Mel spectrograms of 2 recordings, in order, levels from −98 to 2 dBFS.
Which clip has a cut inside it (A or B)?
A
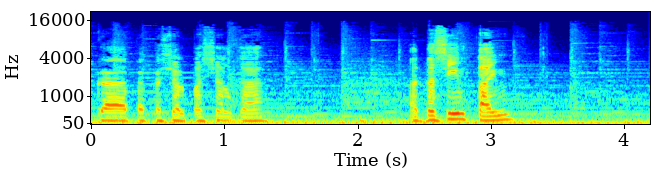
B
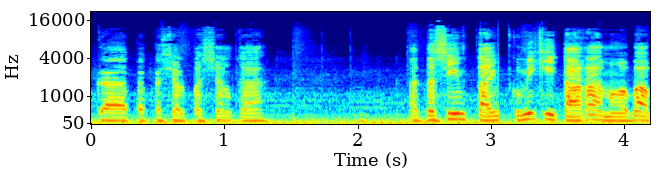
B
